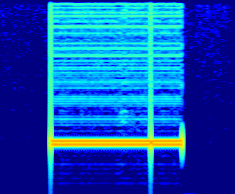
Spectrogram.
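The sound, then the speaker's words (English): Telephone dial tone while a call is placed: one steady, even tone of a little over a second that starts and stops abruptly, heard alone with no voices. “I'm getting ready to call the brother up in here. I got Brother Montu. He'll be jumping on with me at least carry on. Let me give him a dial.”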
